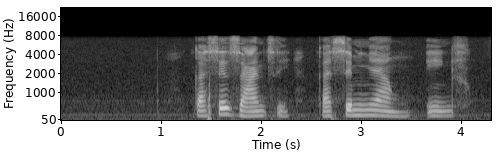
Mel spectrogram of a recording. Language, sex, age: Xhosa, female, 21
